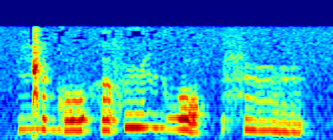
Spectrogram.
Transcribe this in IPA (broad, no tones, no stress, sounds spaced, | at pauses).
ŋ͡ǁ ʉ ɡ oː h ə f ʉː n ɖʱ o | ɬ ʉː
